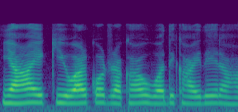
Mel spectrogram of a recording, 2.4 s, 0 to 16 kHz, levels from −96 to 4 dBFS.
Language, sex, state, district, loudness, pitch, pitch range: Hindi, female, Chhattisgarh, Bastar, -26 LUFS, 205 Hz, 200-215 Hz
